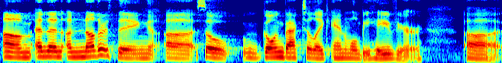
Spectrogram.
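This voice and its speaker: Gravelly New Jersey woman hosting. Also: on the low side, big-room sound. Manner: chatty, quick reactions, laughs often. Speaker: podcast host. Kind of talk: casual interview.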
